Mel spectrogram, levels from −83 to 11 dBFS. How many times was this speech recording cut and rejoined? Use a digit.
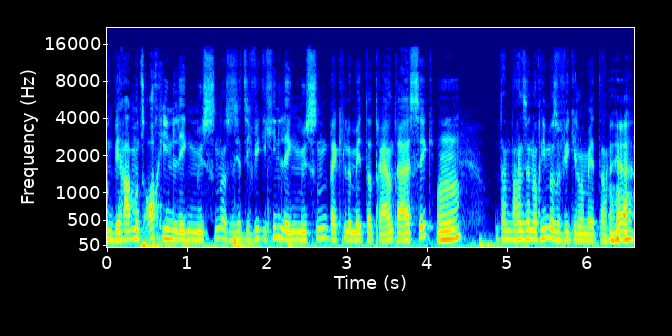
0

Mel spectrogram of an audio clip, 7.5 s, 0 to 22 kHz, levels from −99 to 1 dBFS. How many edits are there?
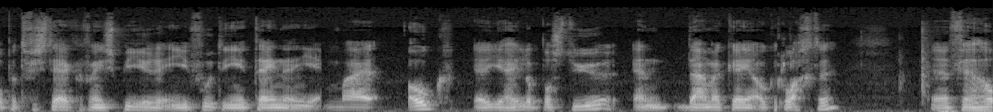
2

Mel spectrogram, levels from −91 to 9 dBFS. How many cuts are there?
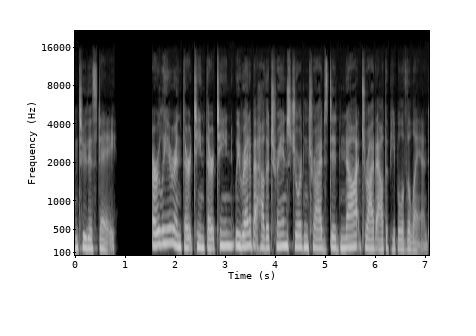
0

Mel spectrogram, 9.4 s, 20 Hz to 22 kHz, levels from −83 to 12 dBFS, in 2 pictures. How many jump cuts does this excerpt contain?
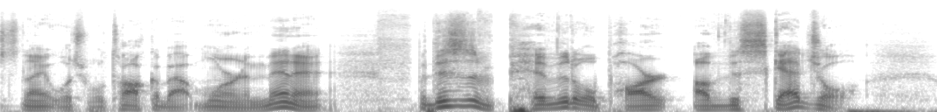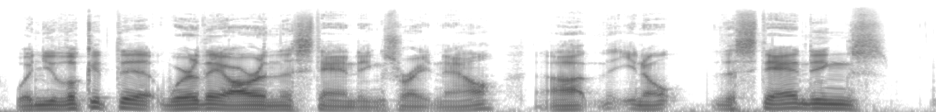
3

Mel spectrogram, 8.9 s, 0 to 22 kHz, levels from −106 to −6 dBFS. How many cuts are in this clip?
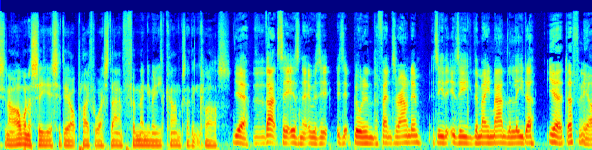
4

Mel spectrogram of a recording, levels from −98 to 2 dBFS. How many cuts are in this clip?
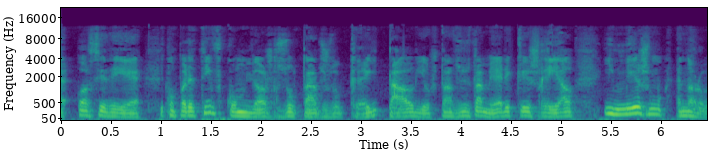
1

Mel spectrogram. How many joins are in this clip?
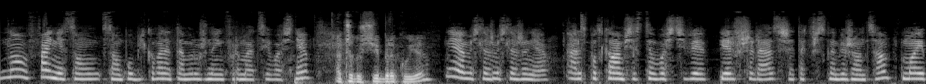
5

